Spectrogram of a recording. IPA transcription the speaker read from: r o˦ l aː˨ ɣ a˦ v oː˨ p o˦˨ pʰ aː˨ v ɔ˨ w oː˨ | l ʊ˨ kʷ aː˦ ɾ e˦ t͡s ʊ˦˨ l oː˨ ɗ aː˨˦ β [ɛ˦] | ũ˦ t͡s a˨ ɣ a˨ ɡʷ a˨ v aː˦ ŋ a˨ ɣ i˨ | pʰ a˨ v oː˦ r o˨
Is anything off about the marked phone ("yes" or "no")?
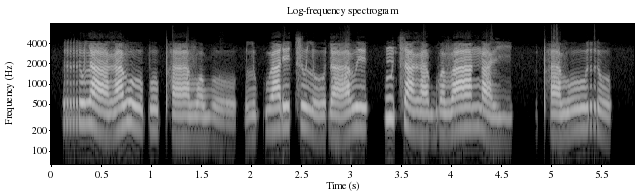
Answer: yes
